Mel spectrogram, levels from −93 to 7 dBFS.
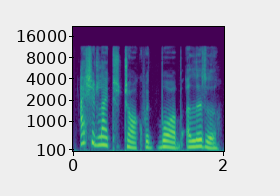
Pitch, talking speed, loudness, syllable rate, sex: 195 Hz, 265 wpm, -16 LUFS, 5.7 syllables/s, female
